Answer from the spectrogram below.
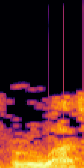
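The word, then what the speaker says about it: Ruah (רוח): 这个灵的本意是 Ruah，它的这个大概的希伯来的发音是这样 Ruah 这样。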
